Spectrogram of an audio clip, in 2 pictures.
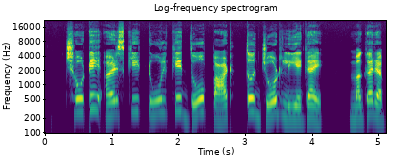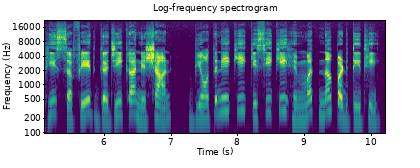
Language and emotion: Hindi, neutral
